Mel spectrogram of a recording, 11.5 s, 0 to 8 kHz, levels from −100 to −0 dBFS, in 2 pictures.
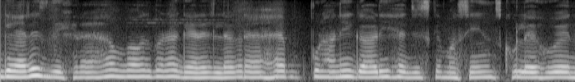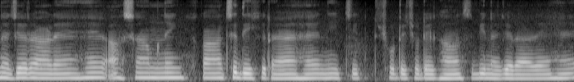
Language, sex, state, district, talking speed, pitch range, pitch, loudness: Hindi, female, West Bengal, Jalpaiguri, 185 wpm, 160-195 Hz, 180 Hz, -25 LUFS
